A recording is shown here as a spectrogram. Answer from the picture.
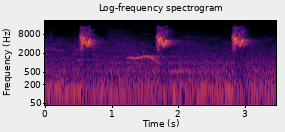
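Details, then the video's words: Sparrow, with a cuckoo singing in the background: three bright, high chirps spaced about a second apart, with a faint falling whistle between them. "sparrow bird sound (with cuckoo singing in the back)"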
